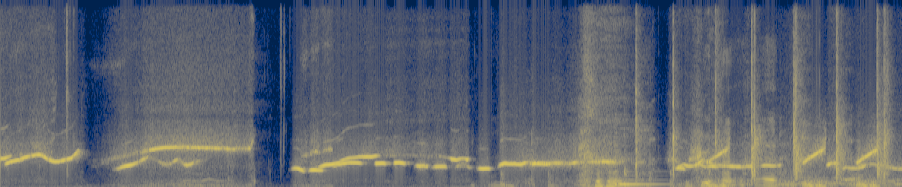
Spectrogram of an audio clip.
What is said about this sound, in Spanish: No me sale. Igual no me sale silbar.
